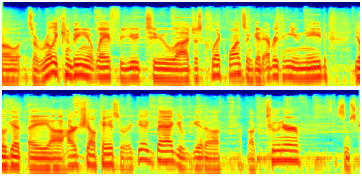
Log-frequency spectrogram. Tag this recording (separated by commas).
Music, Speech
